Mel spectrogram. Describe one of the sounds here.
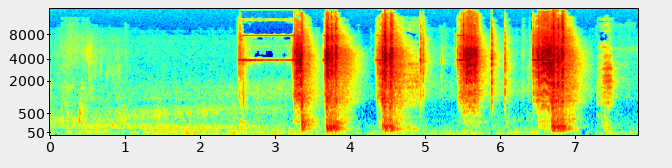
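A hand tool scrapes on wood.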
